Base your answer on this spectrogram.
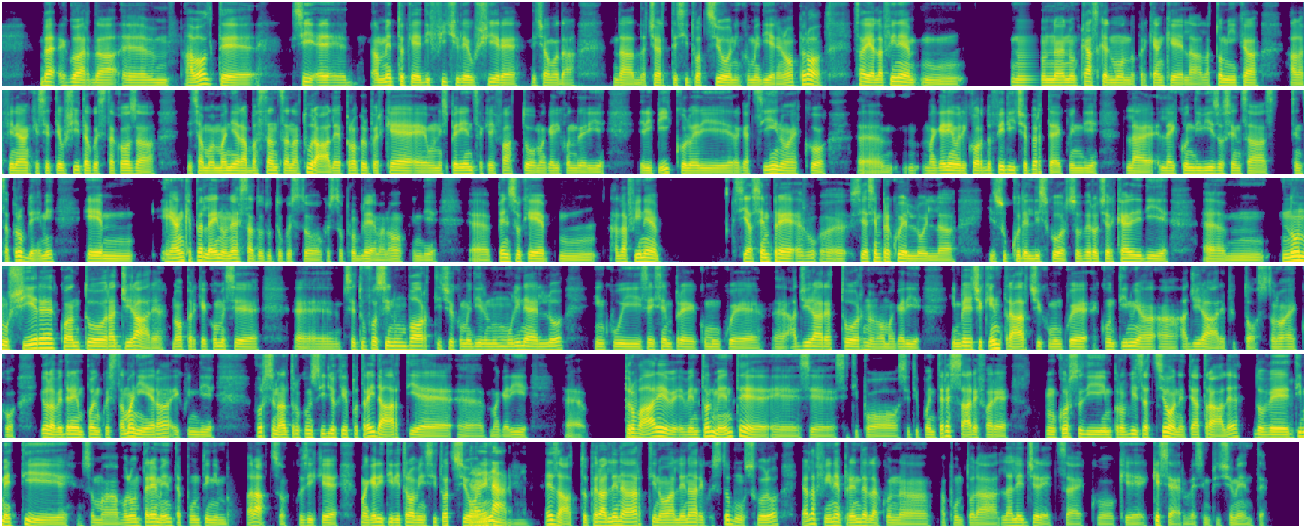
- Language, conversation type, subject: Italian, advice, Come posso accettare i miei errori nelle conversazioni con gli altri?
- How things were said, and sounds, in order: other background noise; "stato" said as "sato"; tapping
